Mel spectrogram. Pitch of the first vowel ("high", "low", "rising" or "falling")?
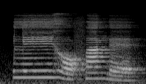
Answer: high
